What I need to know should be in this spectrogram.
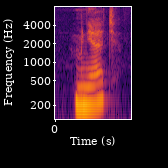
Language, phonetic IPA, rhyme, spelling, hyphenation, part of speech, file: Czech, [ˈmɲɛc], -ɛc, měď, měď, noun, Cs-měď.ogg
- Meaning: copper (chemical element)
